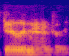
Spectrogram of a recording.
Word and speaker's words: gerrymandering: there's a lot of gary mandarin that occurs and that actually is how that word is pronounced gary mandarin i hate it too but apparently we have to say it so it's going to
